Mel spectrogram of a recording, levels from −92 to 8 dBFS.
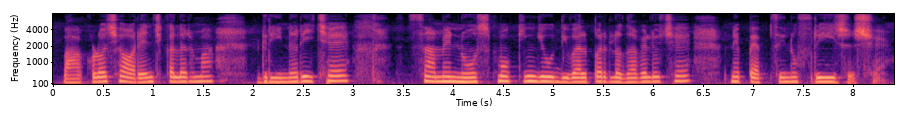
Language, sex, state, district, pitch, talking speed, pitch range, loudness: Gujarati, female, Gujarat, Valsad, 185 Hz, 145 wpm, 175-200 Hz, -14 LUFS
